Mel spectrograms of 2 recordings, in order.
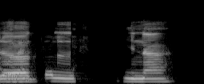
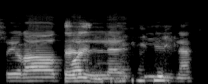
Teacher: সিরাতাল্লাযিনা, একদম জিহ্বার আগা থেকে, জিনা চিকন হবে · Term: জালের উচ্চারণ চিকন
